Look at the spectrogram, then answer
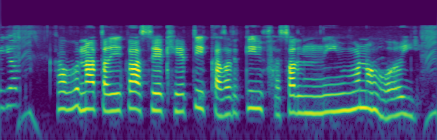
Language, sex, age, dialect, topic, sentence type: Bhojpuri, female, 18-24, Northern, agriculture, question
